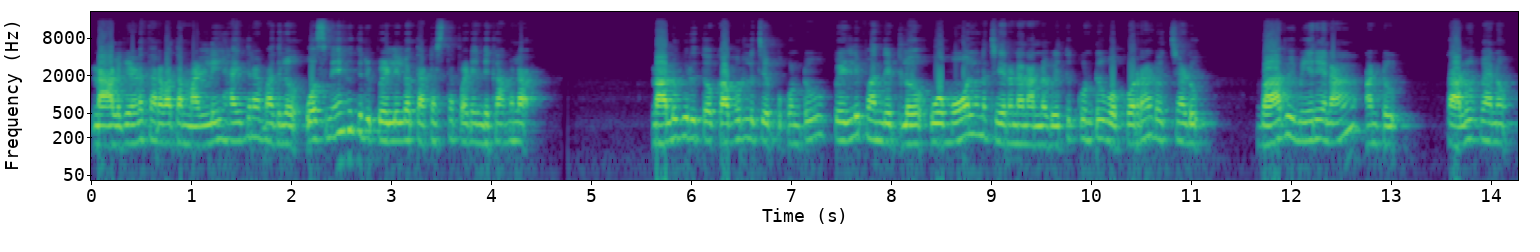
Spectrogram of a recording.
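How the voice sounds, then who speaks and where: A woman with a lowish voice narrates a short story in a calm, even way. Her reading is scripted and steady. The recording carries a roomy echo. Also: normal speed.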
